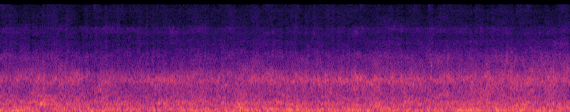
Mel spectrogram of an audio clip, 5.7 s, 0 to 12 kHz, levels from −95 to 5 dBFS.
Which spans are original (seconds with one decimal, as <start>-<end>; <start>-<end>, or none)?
none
